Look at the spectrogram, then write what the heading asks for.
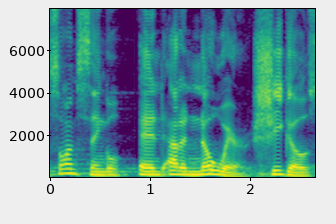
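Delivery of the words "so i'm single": ordinary delivery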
